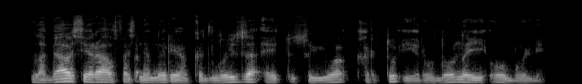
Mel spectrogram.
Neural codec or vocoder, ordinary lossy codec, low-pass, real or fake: none; MP3, 64 kbps; 10.8 kHz; real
